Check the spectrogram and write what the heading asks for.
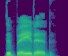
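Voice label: "debated", British English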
